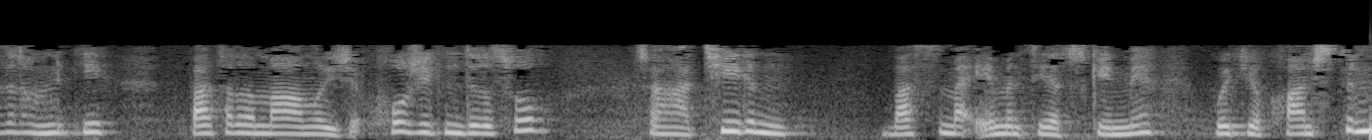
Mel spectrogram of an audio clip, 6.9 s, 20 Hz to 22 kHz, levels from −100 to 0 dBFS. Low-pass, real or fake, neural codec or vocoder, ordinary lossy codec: 7.2 kHz; fake; codec, 16 kHz, 0.5 kbps, X-Codec, WavLM features, trained on Multilingual LibriSpeech; MP3, 24 kbps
